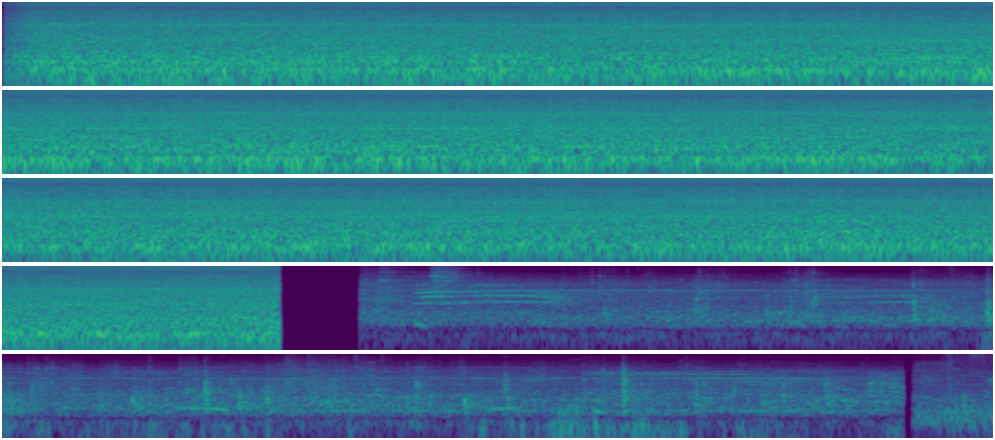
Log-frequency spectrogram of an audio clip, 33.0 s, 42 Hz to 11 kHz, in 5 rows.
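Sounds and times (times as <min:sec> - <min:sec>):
heavy rain: 0:00.0 - 0:21.7.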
